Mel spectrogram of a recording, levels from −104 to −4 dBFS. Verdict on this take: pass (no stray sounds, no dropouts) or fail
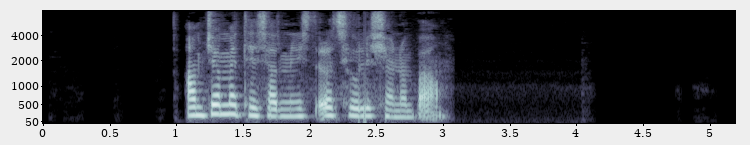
pass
